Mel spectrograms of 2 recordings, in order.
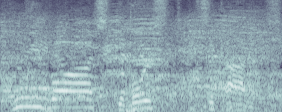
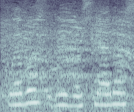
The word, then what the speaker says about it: huevos divorciados: I think I'm going to try the huevos divorced cicadas. Huevos divorciados it is.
